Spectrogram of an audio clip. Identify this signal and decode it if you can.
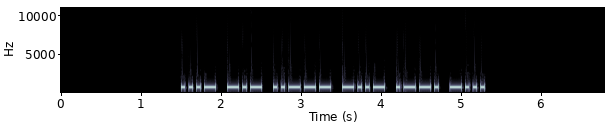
Morse code, heard as a keyed tone, about 25 wpm, 700 Hz. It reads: VK2XPB
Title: DXCC-100 Call Signs - 6 Characters - 25wpm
